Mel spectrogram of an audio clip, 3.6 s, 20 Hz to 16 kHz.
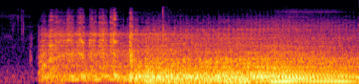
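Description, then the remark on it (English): The engine of a high-efficiency XPRIZE car, rated at just over 100 miles per gallon, cranks and catches after a brief quiet moment. It then settles into a loud, steady running rumble that swells slightly as it revs while the car is taken for a spin, with no talking. “Should we take it for a spin? Let's go.”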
